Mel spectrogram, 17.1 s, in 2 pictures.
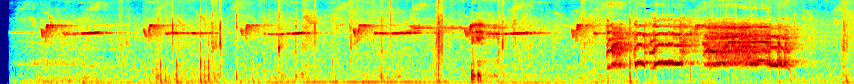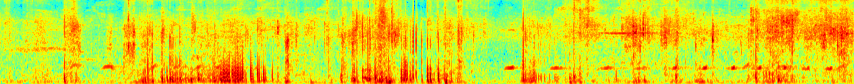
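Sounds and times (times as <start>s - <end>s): bird whistled call: 0.2s - 6.2s, 13.6s - 17.0s
twigs and leaves crunching underfoot: 1.0s - 17.0s.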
